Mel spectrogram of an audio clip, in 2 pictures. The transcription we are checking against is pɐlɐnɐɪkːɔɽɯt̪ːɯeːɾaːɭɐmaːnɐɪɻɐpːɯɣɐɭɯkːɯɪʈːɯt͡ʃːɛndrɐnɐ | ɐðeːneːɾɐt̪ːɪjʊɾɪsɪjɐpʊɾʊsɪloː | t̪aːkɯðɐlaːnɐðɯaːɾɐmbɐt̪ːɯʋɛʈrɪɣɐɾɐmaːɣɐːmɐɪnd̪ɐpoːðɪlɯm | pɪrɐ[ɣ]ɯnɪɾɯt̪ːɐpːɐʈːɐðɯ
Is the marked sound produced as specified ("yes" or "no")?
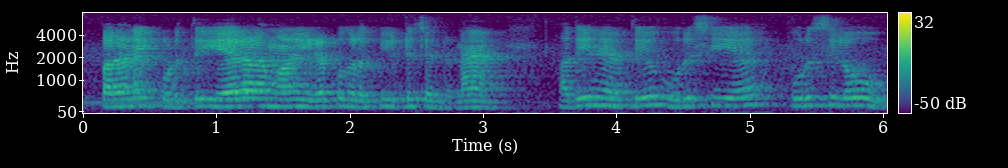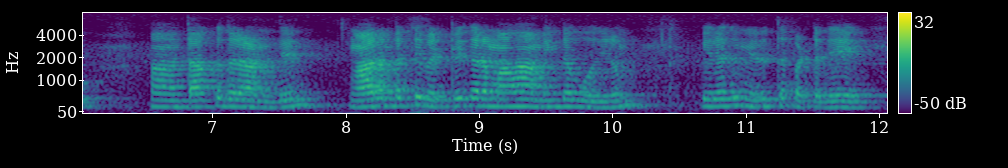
yes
